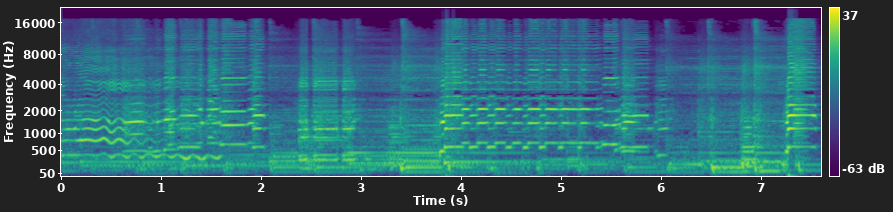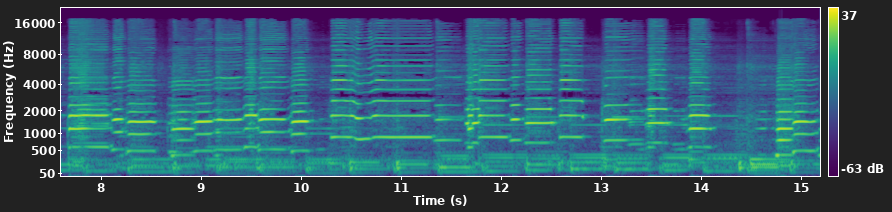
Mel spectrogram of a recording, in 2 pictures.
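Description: Harmonica solo over a live band's backing in a blues-style instrumental break. It opens with a held note that wavers widely, then runs through a stepping melody.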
